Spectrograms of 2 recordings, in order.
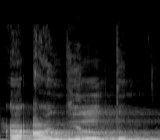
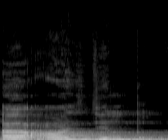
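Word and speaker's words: أعجلتم: Aajiltum. Aajilum. Nah, ini perpaduan antara huruf hamzah dengan ain. Jadi jangan bacanya jangan begini. Aajiltum atau jangan aajiltum gitu. Aajil. Aajilum. Hamzah baru naik.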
